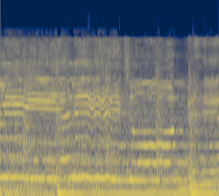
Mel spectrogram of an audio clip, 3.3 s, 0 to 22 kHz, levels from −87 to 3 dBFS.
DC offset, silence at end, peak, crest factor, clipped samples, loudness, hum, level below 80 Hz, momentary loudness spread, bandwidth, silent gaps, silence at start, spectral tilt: 0.9%; 0 s; -2 dBFS; 8 dB; under 0.1%; -10 LUFS; none; -24 dBFS; 3 LU; 10 kHz; none; 0 s; -4.5 dB/octave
